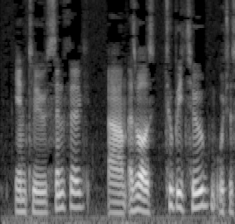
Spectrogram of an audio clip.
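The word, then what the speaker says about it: TupiTube: talk about today into synfig as well as 2p tube which is spelled T UPI T ube and it's not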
